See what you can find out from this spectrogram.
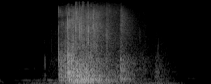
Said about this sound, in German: Es ist diese Folie, die man so, so, so, so zerplatzen also lassen kann. Wird gerissen. Wird da wird eine Folie da wird gerissen. Oder? Gafferband. Ja. Gafferband. Ja, ja, Gaffer. ja richtig.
